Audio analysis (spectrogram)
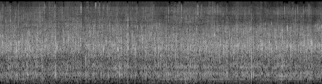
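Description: Green chillies sizzle in hot oil with mustard seeds, urad dal and dried red chillies while tempering for buttermilk kali, giving a steady, loud, close hiss of frying throughout with no talking.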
